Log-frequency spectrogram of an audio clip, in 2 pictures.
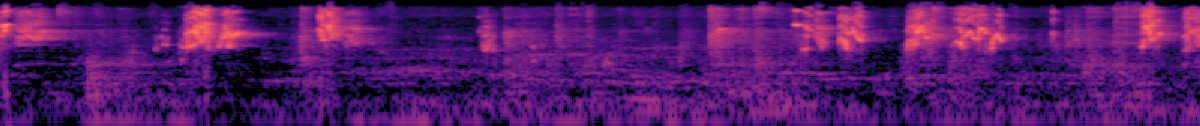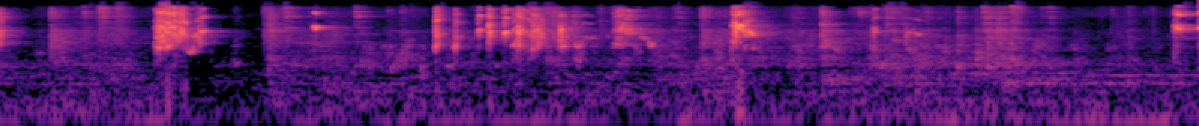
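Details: Green and yellow young peach-faced lovebird chattering in the morning, a long stream of shrill, scratchy chirps in irregular clusters with brief quiet gaps between bursts.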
